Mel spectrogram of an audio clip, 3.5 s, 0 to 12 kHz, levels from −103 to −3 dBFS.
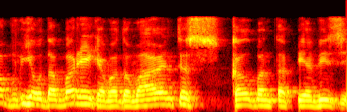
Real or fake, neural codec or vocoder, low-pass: real; none; 7.2 kHz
